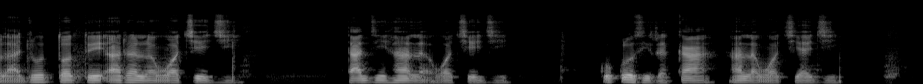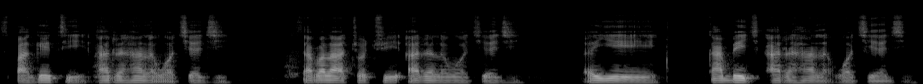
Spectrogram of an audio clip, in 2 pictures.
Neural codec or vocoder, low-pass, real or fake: none; 10.8 kHz; real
